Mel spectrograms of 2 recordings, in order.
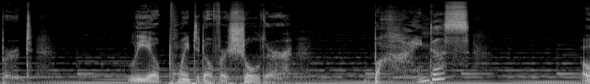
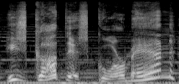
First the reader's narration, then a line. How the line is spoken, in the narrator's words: Dallas shouted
